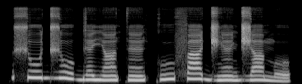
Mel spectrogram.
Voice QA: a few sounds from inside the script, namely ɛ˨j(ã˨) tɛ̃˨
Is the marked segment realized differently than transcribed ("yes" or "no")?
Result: no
